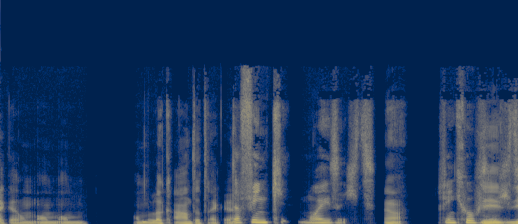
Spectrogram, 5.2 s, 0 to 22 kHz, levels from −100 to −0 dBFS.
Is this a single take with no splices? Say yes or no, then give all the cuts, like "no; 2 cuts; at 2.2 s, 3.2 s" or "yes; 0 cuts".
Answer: yes; 0 cuts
